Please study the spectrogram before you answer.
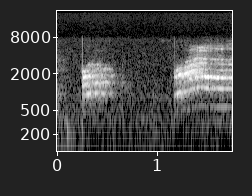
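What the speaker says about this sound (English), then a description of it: "You can probably hear Link meowing." A pet cat named Link gives two short meows, the first brief and the second slightly longer, heard quietly and close by in an otherwise still room.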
